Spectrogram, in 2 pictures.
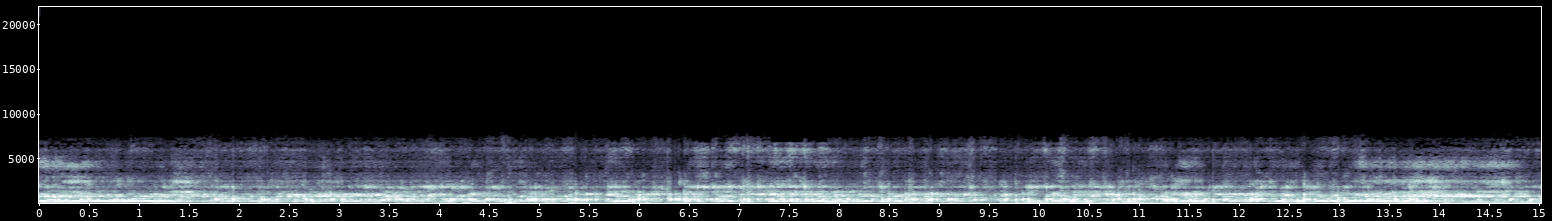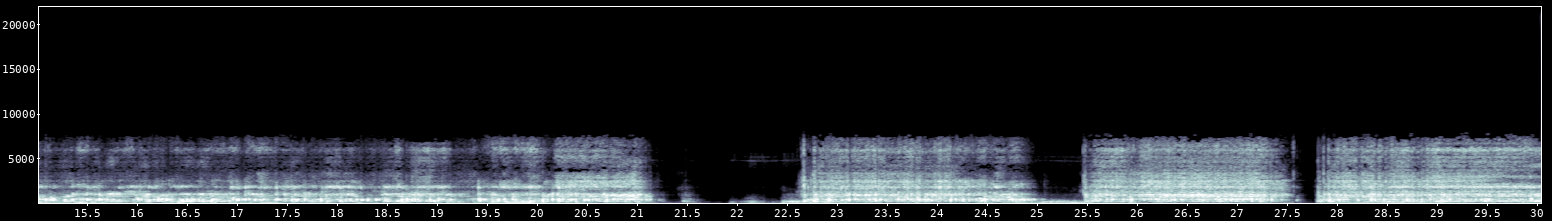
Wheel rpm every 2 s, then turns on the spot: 70, 70, 70, 70, 70, 70, 70, 70, 70, 70, 30, 40, 40, 50, 60.
20-22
